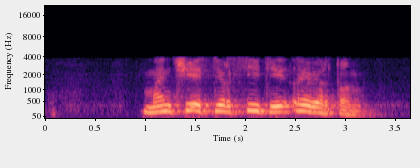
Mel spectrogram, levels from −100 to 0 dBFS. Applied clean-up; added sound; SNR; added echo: none; none; none; none.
